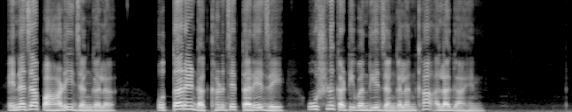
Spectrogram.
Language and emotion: Sindhi, neutral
